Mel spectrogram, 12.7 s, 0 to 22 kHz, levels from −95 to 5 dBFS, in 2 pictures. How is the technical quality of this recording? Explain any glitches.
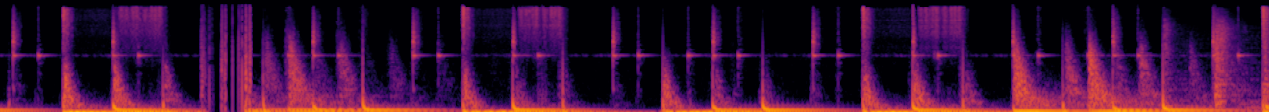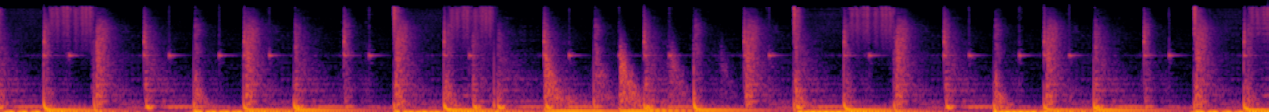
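One glitch stands out, an intermittent contact between about 1.02 and 1.27 s. The sound drops out abruptly, with a short crackle as it goes and again as it returns. For roughly 0.18 s in the middle only a faint hiss remains. This is what a loose cable or plug does: the connection briefly opens and cuts the signal path, and the scraping of the contact as it breaks and remakes produces the crackle.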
